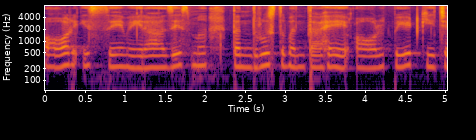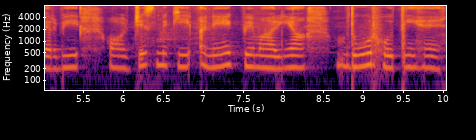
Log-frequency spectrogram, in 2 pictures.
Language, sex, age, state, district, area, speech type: Urdu, female, 30-45, Uttar Pradesh, Lucknow, rural, spontaneous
